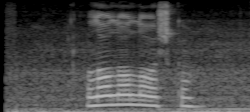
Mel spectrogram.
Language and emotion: Russian, neutral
